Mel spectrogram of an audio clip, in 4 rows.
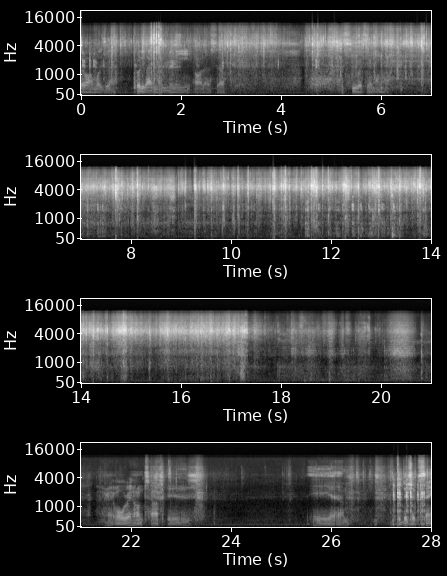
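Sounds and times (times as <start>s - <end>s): packaging crinkling and tearing: 0.0s - 20.1s, 26.5s - 28.0s.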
